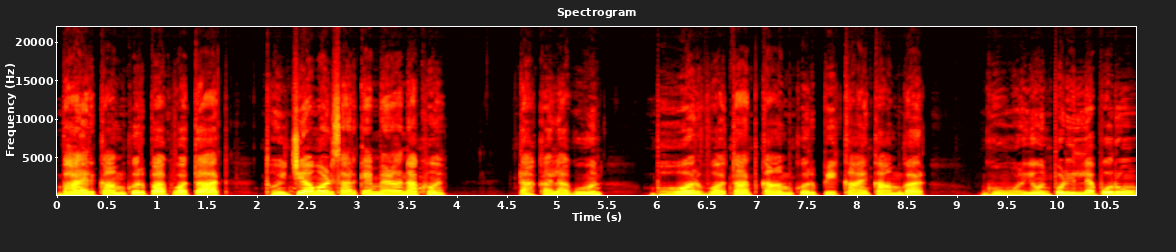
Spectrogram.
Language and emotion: Goan Konkani, fearful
